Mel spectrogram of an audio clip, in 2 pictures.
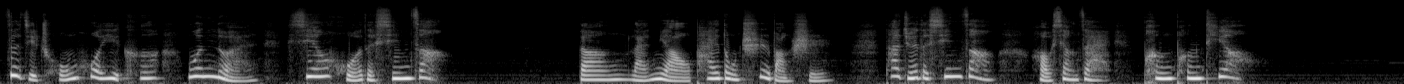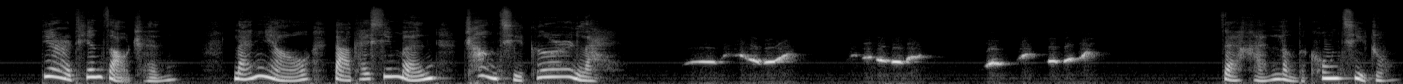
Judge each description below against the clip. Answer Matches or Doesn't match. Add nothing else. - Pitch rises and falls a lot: Matches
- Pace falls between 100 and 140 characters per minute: Matches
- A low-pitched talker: Doesn't match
